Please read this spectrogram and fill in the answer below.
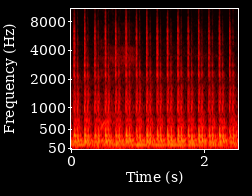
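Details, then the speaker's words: Vevor 8 kW diesel heater, new unit at first startup on 12 V supply: quick, steady ticking about six times a second over a low hum as the fuel pump self-primes during the 300-second countdown; normal priming ticking that stops once priming ends. "okay that's what it's doing is it's priming you guys can hear that so you guys can hear the fuel pump that's not overly"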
